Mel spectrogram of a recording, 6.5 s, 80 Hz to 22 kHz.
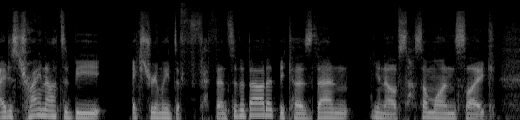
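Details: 22-year-old man who has stuttered his whole life, speaking in a real conversational interview; stuttering.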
